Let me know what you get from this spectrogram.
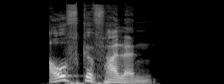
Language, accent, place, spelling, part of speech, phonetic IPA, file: German, Germany, Berlin, aufgefallen, verb, [ˈaʊ̯fɡəˌfalən], De-aufgefallen.ogg
- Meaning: past participle of auffallen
